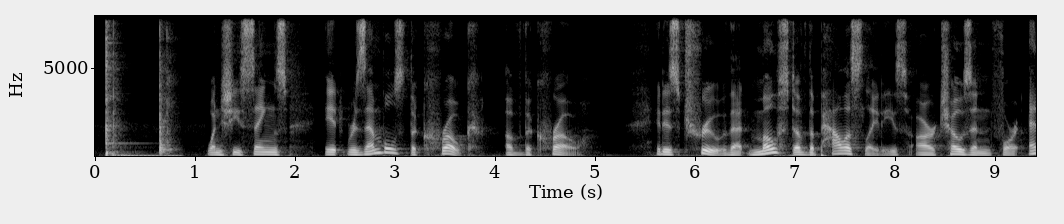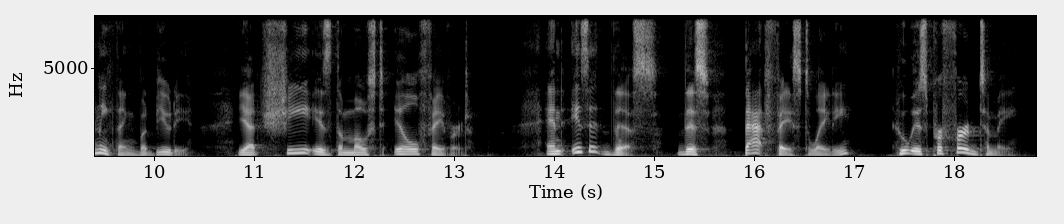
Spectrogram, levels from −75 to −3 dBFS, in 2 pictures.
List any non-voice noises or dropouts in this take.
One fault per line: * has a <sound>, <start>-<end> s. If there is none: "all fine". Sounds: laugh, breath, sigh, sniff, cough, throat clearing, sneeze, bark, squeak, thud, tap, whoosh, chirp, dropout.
* has a tap, 0.1-0.9 s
